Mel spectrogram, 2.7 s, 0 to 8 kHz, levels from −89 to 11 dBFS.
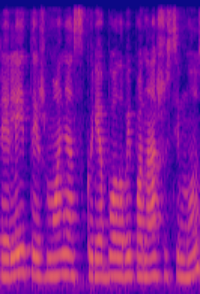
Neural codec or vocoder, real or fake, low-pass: none; real; 7.2 kHz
